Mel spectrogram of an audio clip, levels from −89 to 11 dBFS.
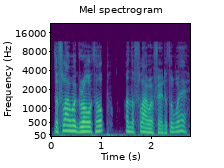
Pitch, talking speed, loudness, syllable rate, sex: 160 Hz, 195 wpm, -17 LUFS, 5.9 syllables/s, male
